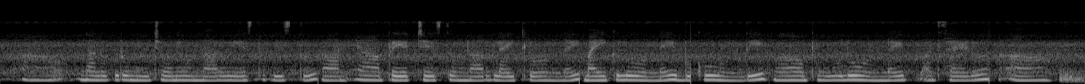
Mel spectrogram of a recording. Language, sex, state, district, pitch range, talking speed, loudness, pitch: Telugu, female, Andhra Pradesh, Guntur, 190-205 Hz, 110 wpm, -32 LUFS, 195 Hz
